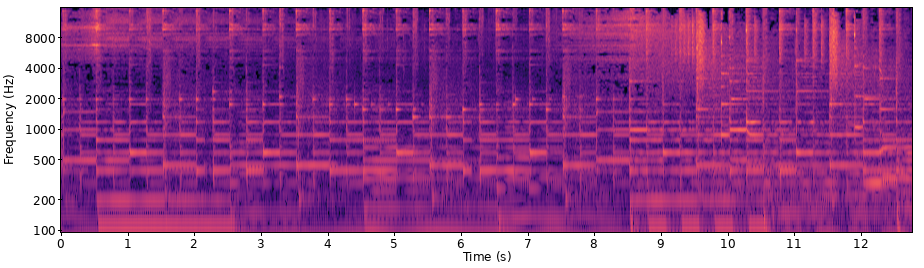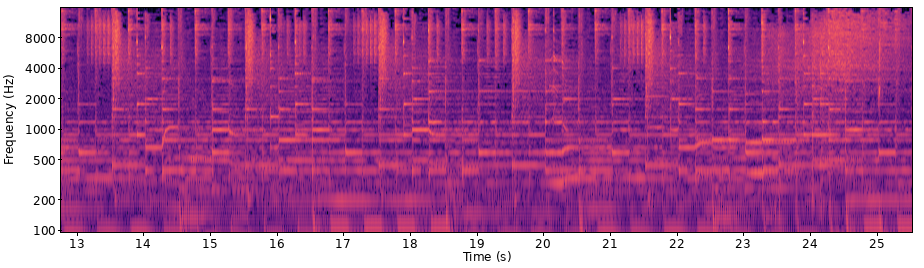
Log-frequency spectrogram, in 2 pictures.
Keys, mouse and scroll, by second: 1.1 click, 3.1-5.5 drag, 8.6 click, 11.3-13.4 drag, 15.2 click, 17.3-19.3 alt+drag, 20.2 ctrl+t, 21.0-25.5 drag.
